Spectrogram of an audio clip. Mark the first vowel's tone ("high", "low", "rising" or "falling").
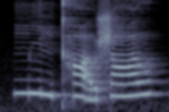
falling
